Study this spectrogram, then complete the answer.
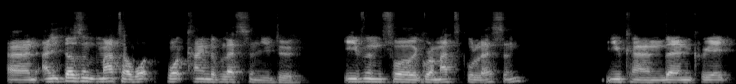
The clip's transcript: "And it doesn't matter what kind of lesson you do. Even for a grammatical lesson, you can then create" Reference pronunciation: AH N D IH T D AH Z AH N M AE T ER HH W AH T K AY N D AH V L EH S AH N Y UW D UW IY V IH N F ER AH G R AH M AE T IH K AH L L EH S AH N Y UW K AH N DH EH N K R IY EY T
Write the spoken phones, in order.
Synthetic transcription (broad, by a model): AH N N IH T D AH Z AH N M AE T ER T W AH T K AY N D AH V L EH S AH N Y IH D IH IY V IH N F ER AH G R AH M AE T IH K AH L L EH S AH N Y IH K AH N DH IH N K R IY EY T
